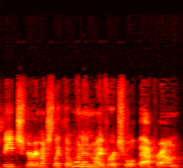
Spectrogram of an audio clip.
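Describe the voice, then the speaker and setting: A woman on a video call sharing a reflection softly and hesitantly. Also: mid-range voice, normal speed. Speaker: workshop participant.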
